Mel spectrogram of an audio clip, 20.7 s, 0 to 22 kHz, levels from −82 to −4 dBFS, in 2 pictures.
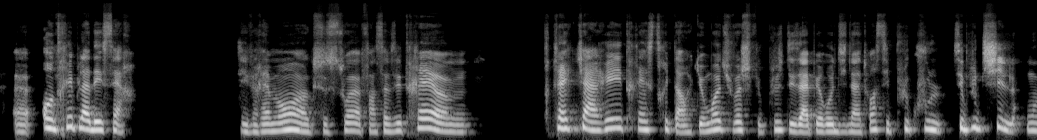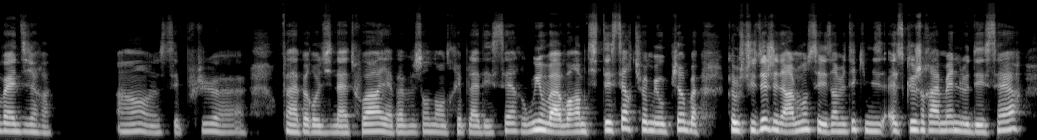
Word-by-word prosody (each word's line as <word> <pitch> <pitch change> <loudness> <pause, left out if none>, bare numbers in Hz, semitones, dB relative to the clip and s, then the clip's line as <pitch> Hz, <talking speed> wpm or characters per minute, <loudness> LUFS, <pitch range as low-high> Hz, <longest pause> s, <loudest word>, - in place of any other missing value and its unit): heu, 170 -1 -3 0.2
entrée, 250 +3 +3
plat, 235 -4 +4
dessert. 205 0 +1 1.0
C'est 175 -3 -5
vraiment, 180 +4 +1
heu, - - -4
que 170 - -8
ce 170 - -5
soit, 185 +3 -3
enfin 170 -1 -7
ça 175 +2 -5
faisait 185 +2 -3
très, 250 +5 +2
hem, 170 -6 +2 0.9
très 240 -3 +3
carré, 235 +1 +3
très 225 -4 -2
strict. 215 0 -7
Alors 155 0 -2
que 175 - -3
moi, 215 +5 +1
tu 215 0 -6
vois? 200 +1 -1
Je 205 0 -2
fais 165 - -13
plus 205 +5 -4
des 175 -3 0
apéros 170 +2 +2
dînatoires. 165 +5 -3
C'est 195 - -6
plus 215 +4 -6
cool, 210 -4 -2
c'est 235 - +1
plus 235 +2 0
chill, 230 -7 +4
on 195 0 -3
va 180 -1 +2
dire. 165 -4 -6 0.6
Hein, 170 -3 -7
c'est 155 -1 -12
plus, 180 +3 -9
heu, - - -4
on 155 0 -11 0.4
fait 180 - -4
un - - +2
apéro 160 0 -1
dînatoire. 155 +3 0
Il - - -1
y - - -1
a - - -4
pas 155 0 -4
besoin 155 +2 -5
d'entrée, 160 0 -7
plat, 155 -1 -3
dessert. 150 +5 -5
Oui, 200 +6 +4
on - - +6
va 170 -2 +7
avoir 165 +1 +2
un 175 - +2
petit 170 0 -2
dessert, 200 +4 +2
tu 225 -3 -2
vois? 200 - +2
Mais 185 - +2
au 175 - 0
pire, 210 +5 +1
bah, 175 -3 0 0.3
comme 200 -2 +5
je 190 - -4
te 200 - 0
disais, 235 +4 +5
généralement, 195 0 +3
c'est 210 -3 0
les 175 0 +1
invités 180 +4 -1
qui 205 -2 -7
me - - -1
disent: 180 - -3
«Est-ce 185 -1 -1
que 215 - +3
je 205 - +4
ramène 195 0 +1
le 175 -1 0
dessert?» 195 +8 0
180 Hz, 250 wpm, -23 LUFS, 165-210 Hz, 1.0 s, va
